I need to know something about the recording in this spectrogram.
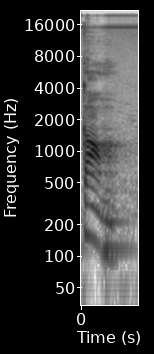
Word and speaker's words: calm: उसके बाद है काम, CALM, काम, जिसका मतलब होता है शांत। तो यहाँ पर भी एल साइलेंट है।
